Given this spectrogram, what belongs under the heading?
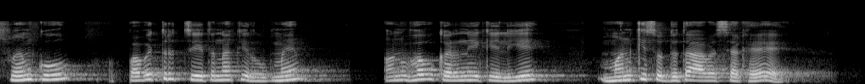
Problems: none marked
